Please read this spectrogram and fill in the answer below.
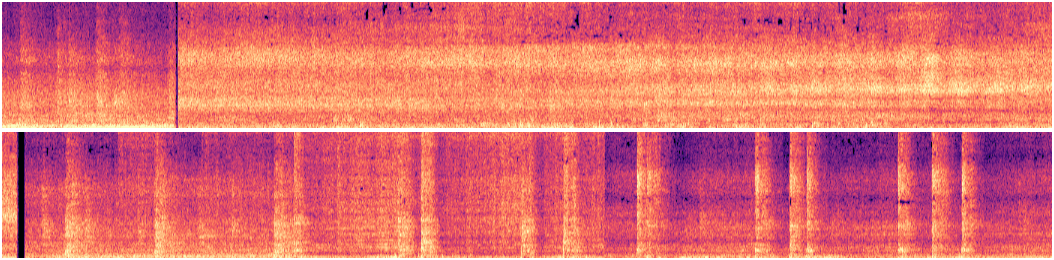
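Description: Dry-dock shipyard work noise. For the first half there is a steady high hiss. After a cut it gives way to scattered, irregular knocks and clanks of work around the hull.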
